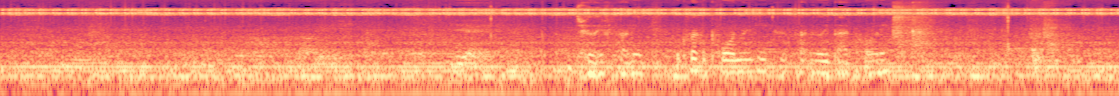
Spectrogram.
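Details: Teleogryllus oceanicus, the black field cricket, recorded at a mating and aggression encounter under red light: an unbroken, very high buzzing trill dominates, backed by a low hum and some faint clicks and rustles.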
